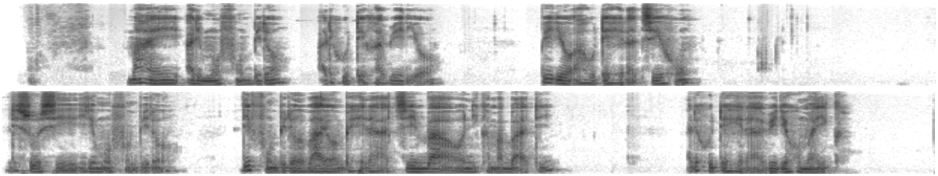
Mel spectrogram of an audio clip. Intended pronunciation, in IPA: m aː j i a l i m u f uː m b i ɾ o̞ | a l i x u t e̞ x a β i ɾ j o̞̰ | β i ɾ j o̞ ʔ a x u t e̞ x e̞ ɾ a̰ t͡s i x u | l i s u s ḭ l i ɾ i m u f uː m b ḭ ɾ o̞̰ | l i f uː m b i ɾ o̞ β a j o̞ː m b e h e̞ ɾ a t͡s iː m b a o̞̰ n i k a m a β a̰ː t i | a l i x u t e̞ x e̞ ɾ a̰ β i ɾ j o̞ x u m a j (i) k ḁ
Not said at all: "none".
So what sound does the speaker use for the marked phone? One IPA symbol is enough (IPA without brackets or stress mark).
i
